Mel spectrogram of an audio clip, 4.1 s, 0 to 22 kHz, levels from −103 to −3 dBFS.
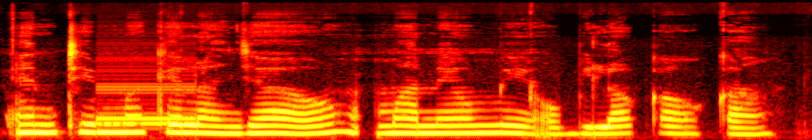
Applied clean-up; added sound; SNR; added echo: neural mask model RNNoise.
